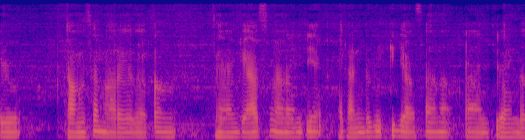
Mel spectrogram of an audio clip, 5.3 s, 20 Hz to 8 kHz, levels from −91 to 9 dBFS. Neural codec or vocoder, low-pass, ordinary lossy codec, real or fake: codec, 44.1 kHz, 2.6 kbps, SNAC; 7.2 kHz; none; fake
